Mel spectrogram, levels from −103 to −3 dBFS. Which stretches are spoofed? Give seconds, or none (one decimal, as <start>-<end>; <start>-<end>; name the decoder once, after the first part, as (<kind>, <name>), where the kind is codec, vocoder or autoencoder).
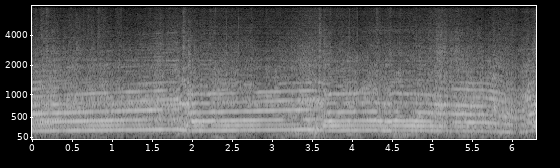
2.1-4.8 (codec, SNAC)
